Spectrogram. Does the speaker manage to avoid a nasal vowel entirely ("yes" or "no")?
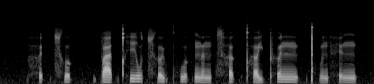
yes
